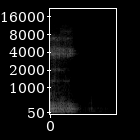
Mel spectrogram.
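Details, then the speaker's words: Snoring imitated by a comedian, mimicking her 51-year-old husband who refuses a CPAP machine and is described as stopping breathing during sleep. "he snores i told him to get the cpap machine he refuses so uh it happened again this morning he woke up you know um he woke up for a minute but snoring woke me up for the whole morning and he sounds like this guy's"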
